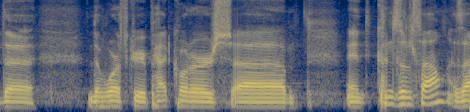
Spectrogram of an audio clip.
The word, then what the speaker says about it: Künzelsau: So we actually visited the Würth Group headquarters in Künzelsau. Is that how you pronounce it?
